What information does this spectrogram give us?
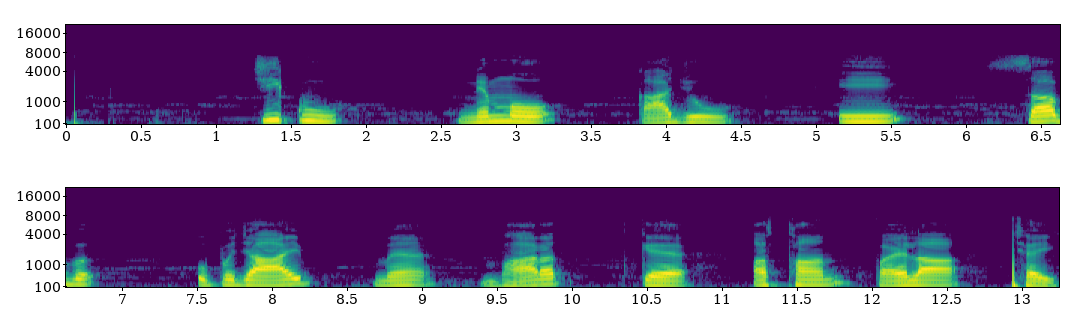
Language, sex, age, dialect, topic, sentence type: Maithili, male, 18-24, Bajjika, agriculture, statement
